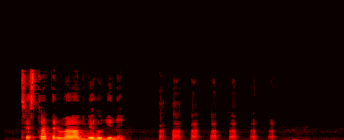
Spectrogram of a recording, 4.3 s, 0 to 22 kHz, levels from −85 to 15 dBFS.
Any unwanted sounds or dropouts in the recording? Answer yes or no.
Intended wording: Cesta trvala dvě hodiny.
yes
